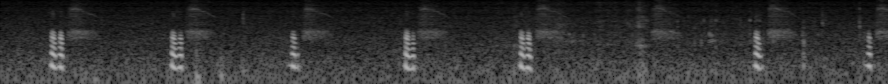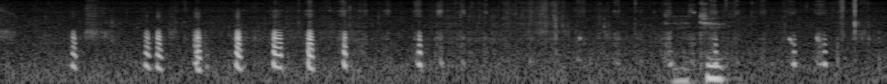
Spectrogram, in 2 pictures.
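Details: Pet hedgehog snores with short squeaky wheezes, first about a second apart, then quickening into a rapid series, followed by rustling and a louder shuffle toward the end.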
